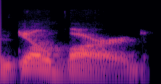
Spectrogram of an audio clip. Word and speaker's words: Gelbard: I'm sorry, is it Gelbard or Gelbard? Gelbard. Gelbard, you got it.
